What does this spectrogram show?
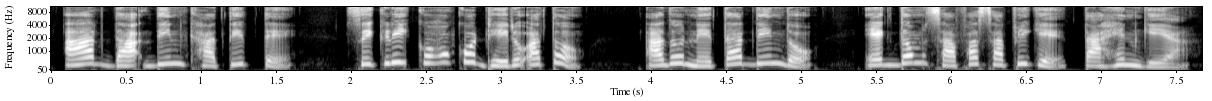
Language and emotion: Santali, neutral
